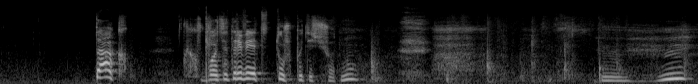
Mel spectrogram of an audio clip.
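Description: A young woman sobs and wails loudly, close by.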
